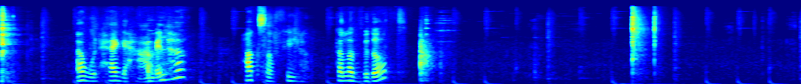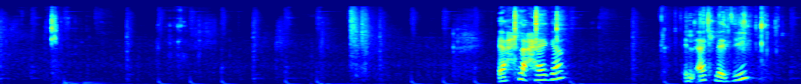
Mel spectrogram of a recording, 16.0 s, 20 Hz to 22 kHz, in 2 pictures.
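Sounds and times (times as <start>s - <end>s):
soft background music: 0.0s - 16.0s.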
